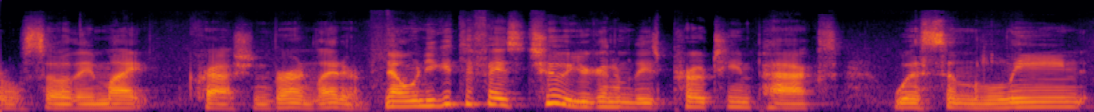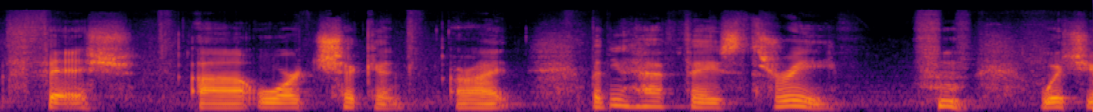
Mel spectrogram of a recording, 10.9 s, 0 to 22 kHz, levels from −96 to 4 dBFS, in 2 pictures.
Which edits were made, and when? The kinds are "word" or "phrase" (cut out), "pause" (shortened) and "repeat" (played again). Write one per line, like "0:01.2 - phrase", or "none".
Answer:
0:03.1 - phrase
0:06.3 - pause
0:08.5 - word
